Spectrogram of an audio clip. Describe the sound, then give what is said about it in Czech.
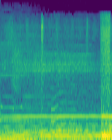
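A short intro jingle plays: bright, sustained musical tones with a steady, full sound, a brief accent midway and a louder hit near the end, with no voices. “Kde pak tě máme, Znělko? Tady.”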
